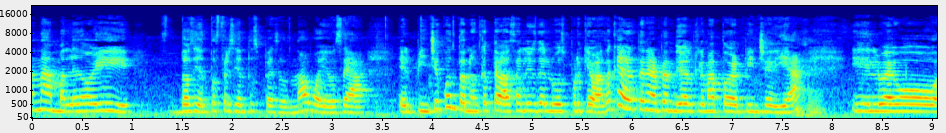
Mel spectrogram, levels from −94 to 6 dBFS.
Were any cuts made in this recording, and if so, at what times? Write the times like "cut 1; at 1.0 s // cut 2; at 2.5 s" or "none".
none

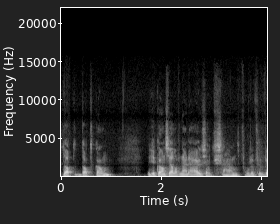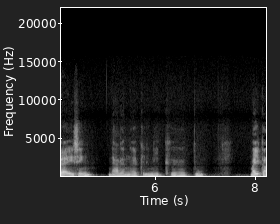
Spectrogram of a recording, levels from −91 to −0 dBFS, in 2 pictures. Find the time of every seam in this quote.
none

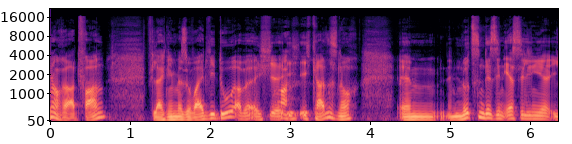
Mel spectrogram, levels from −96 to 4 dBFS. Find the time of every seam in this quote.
none

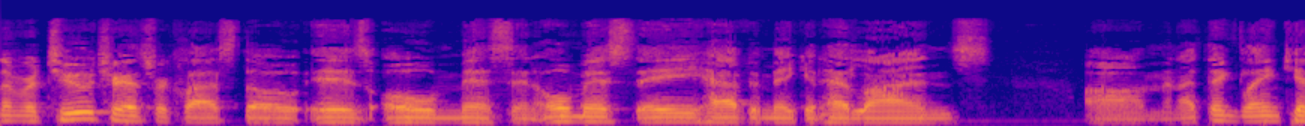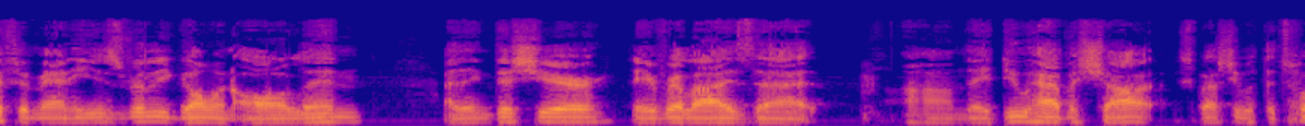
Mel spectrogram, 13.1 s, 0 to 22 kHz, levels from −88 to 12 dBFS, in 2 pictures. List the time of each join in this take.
cut 1; at 9.6 s

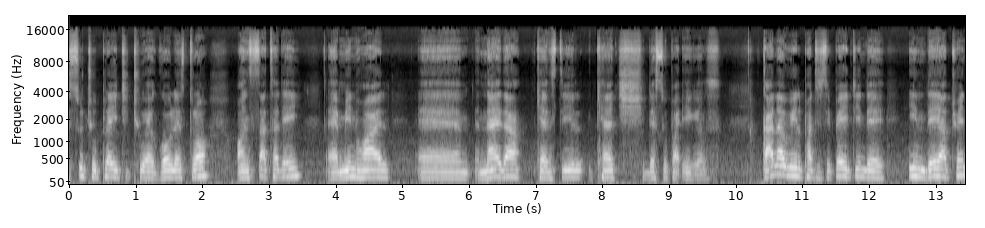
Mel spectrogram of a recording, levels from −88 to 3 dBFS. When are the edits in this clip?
none

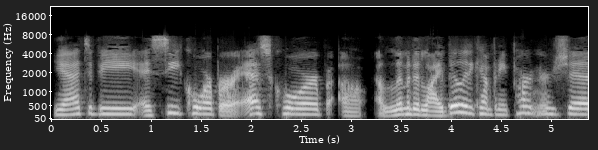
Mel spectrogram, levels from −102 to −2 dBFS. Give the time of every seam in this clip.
cut 1; at 3.1 s

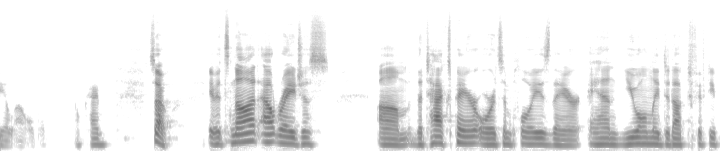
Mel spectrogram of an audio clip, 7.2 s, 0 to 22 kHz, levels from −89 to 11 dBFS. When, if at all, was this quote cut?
none

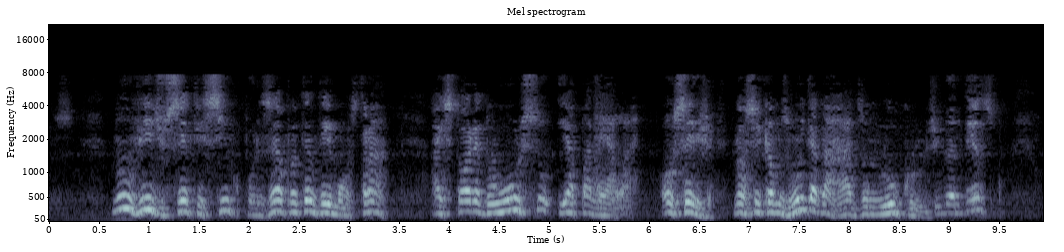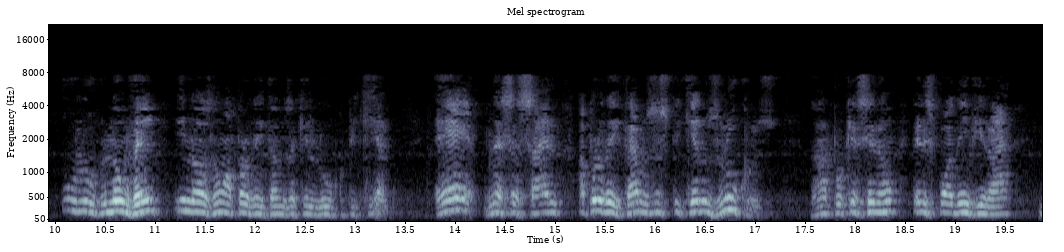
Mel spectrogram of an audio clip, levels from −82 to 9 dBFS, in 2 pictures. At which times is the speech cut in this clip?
none

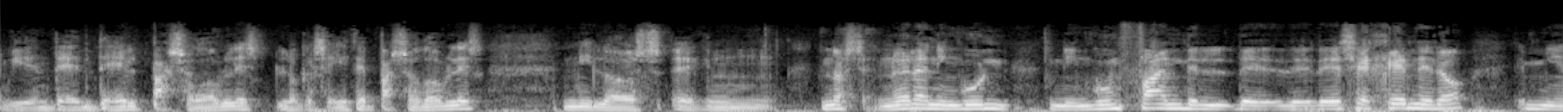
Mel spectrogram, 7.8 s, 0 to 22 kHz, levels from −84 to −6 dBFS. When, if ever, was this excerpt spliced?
cut 1; at 4.1 s

